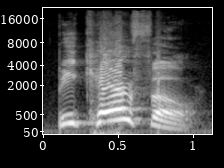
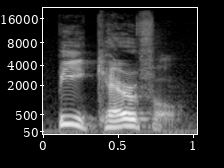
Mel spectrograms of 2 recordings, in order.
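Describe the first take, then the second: First: It is said like an urgent exclamation. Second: It is said like a firm command. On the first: The speaker urgently grabs the listener's attention. "For an exclamation" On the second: The listener is told to be careful. "For a command"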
